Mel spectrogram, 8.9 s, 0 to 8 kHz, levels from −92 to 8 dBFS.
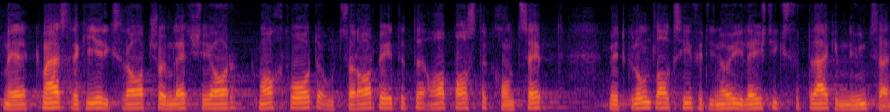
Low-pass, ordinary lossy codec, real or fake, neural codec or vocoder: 7.2 kHz; none; real; none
